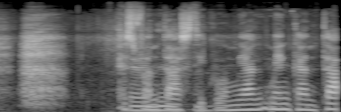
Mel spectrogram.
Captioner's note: sighs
